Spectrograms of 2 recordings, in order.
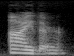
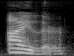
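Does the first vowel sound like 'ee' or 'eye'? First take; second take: eye; eye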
